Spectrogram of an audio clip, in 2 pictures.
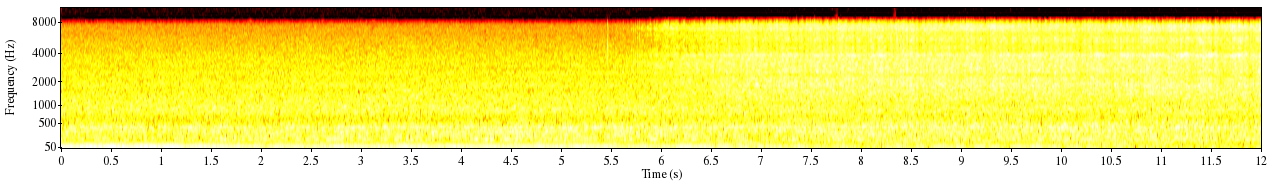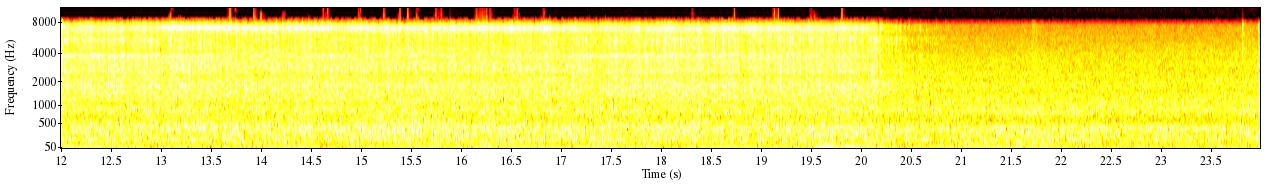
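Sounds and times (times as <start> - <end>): small motor and gear whine: 5.6 - 20.8.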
